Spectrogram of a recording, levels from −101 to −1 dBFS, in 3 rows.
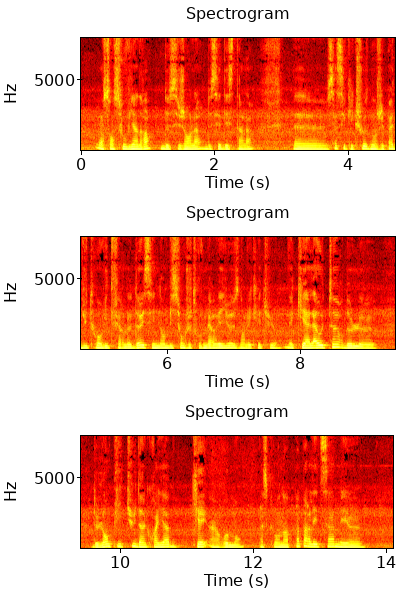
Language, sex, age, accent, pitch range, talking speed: French, male, 40-59, French, 125-155 Hz, 240 wpm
